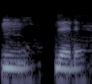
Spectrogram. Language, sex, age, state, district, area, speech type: Bodo, male, 18-30, Assam, Kokrajhar, rural, conversation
